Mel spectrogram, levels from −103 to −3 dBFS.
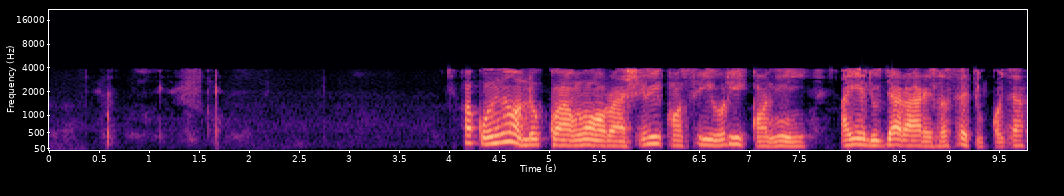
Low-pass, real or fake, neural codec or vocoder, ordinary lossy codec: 7.2 kHz; fake; codec, 16 kHz, 2 kbps, FunCodec, trained on LibriTTS, 25 frames a second; AAC, 16 kbps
